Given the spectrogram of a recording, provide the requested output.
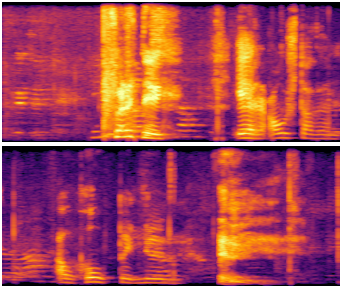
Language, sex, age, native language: Icelandic, male, 9, Icelandic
